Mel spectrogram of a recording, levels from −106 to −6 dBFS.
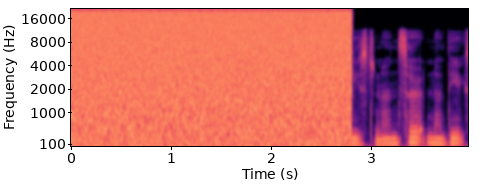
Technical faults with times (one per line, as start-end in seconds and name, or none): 0.00-2.80 samples built from the wrong bytes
